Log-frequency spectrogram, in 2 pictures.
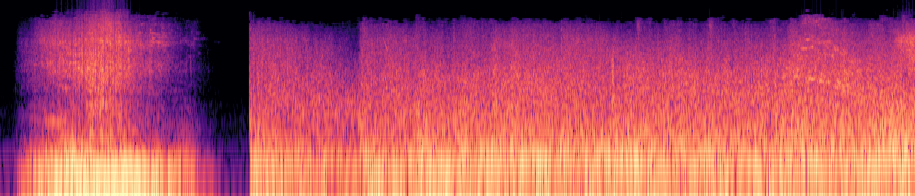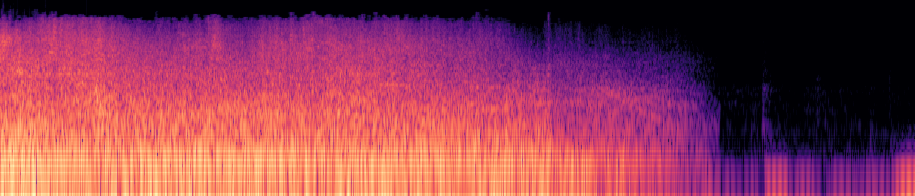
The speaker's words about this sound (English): the explosion caused by the impact of the missile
